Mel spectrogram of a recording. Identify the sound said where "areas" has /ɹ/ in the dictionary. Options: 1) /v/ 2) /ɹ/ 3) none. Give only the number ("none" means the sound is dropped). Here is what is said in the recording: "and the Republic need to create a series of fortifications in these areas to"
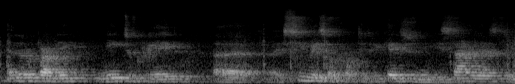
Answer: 3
